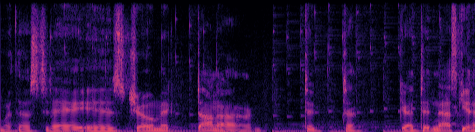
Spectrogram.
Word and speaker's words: McDonagh: i am wes wilson i am spencer williams and with us today is joe mcdonough i didn't ask you to have pronounced your name before the show how's it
